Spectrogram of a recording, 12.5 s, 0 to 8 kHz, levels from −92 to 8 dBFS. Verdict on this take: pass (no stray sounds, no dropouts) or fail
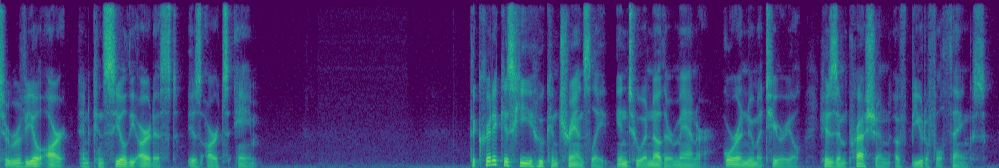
pass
